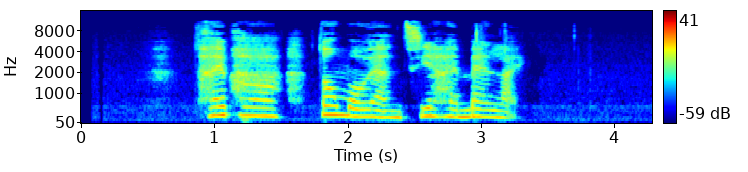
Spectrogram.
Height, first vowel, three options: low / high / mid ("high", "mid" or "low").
low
